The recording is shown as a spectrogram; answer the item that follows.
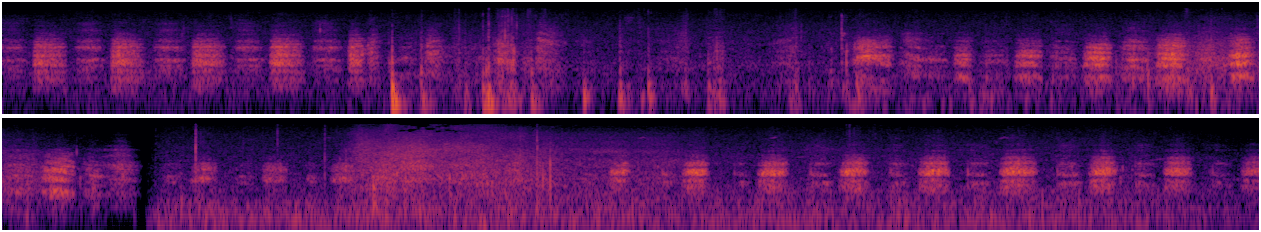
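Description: An old husky panting rapidly, about four breaths a second, with a brief break about seven seconds in.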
